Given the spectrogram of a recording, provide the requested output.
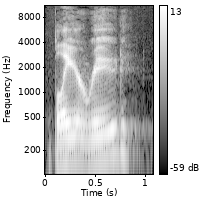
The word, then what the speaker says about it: Bel Air Road: you don't understand that that's how people pronounce Bel Air Road is Blair Road, they're going to say this guy doesn't understand my community.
